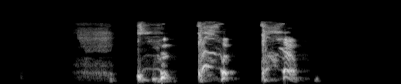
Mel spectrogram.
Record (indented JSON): {
  "three_cough_length": "4.0 s",
  "three_cough_amplitude": 32636,
  "three_cough_signal_mean_std_ratio": 0.36,
  "survey_phase": "beta (2021-08-13 to 2022-03-07)",
  "age": "18-44",
  "gender": "Male",
  "wearing_mask": "No",
  "symptom_cough_any": true,
  "symptom_runny_or_blocked_nose": true,
  "symptom_sore_throat": true,
  "symptom_fatigue": true,
  "symptom_headache": true,
  "symptom_change_to_sense_of_smell_or_taste": true,
  "symptom_onset": "3 days",
  "smoker_status": "Never smoked",
  "respiratory_condition_asthma": false,
  "respiratory_condition_other": false,
  "recruitment_source": "Test and Trace",
  "submission_delay": "1 day",
  "covid_test_method": "ePCR"
}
